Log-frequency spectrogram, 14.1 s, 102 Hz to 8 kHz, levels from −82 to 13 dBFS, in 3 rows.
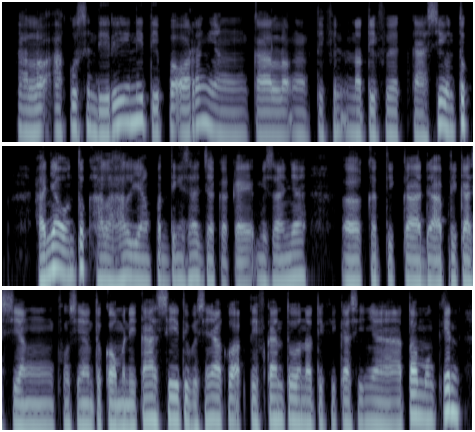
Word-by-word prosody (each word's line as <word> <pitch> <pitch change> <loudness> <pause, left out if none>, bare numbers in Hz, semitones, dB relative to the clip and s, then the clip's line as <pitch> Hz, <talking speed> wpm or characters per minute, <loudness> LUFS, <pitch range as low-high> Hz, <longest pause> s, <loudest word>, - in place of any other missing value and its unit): Kalau 145 0 -1
aku 150 +2 -4
sendiri 155 +5 0
ini 195 +1 +3
tipe 150 -2 -4
orang 180 +6 +1
yang, 145 -5 -4 0.2
kalau 130 0 -1
ngaktifin 135 +2 -9
notifikasi 135 0 -3
untuk, 175 +5 -1 0.4
hanya 165 +8 +7
untuk 160 +4 +1
hal-hal 125 +1 0
yang 125 -2 -1
penting 120 +1 -5
saja 125 -1 -2
Kak, 110 -3 -7
kayak 110 0 -1
misalnya, 125 +3 -1 0.4
eee, 120 -1 +3
ketika 120 -1 -1
ada 115 +1 +1
aplikasi 120 -1 0
yang 115 0 -1
fungsinya 120 0 -1
untuk - - -3
komunikasi 120 +5 +3
itu 135 - +1
biasanya 140 +5 +2
aku - - -2
aktifkan 140 +2 0
tuh 140 -1 +3
notifikasinya, 125 0 -1
atau 160 - +8
mungkin, 170 +5 +4
130 Hz, 155 wpm, -25 LUFS, 120-145 Hz, 0.4 s, atau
